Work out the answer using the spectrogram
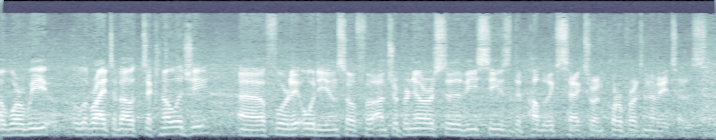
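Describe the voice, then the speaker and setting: A man in his thirties, originally from Ukraine, answers interview questions in a halting way, full of fillers and restarts. His voice sits at a middle pitch. The recording is outdoors, with clear street and traffic noise behind him. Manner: hesitant, many fillers and restarts. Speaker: interviewee, tech journalist. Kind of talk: conference interview.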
